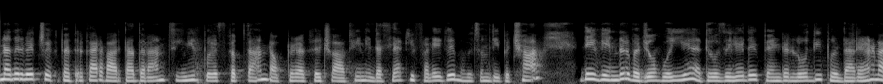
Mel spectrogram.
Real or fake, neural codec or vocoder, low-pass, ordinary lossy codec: fake; codec, 16 kHz, 1 kbps, FreqCodec, larger model; 7.2 kHz; none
